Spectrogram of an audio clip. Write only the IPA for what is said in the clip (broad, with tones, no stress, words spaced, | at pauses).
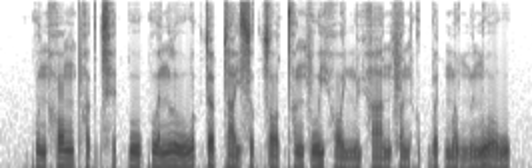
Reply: kʷɐ˨˧nhɔː˧ŋpʰɐ˨˥k̚ t͡sʰɪ˧k̚puː˨˧kʷɛː˨˧nluː˨˧ wʊ˥k̚sœː˨p̚saː˨˩j sʊ˧k̚sɔː˨˥t̚ t̪ʰɐ˧ŋfuː˧jhɔː˨jn̪ɵ˨ɥ haː˨˧nfɐ˨˧nkʊ˨˥k̚ wɵ˨t̚ mɐ˨˩wn̪ɵ˨˥nwo˨˥w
